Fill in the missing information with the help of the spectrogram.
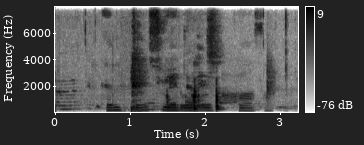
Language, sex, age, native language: Icelandic, female, 11, Icelandic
